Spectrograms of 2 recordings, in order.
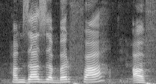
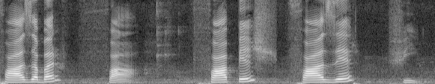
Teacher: आपने देखा हमारे दांत एग्जैक्ट जो इसका मखरिज था, यानी कि नीचे वाले होंठ का जो अंदर का तर हिस्सा है, वहाँ जाकर हमारे ऊपर वाले जो 2 दांत हैं वो लगेंगे।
